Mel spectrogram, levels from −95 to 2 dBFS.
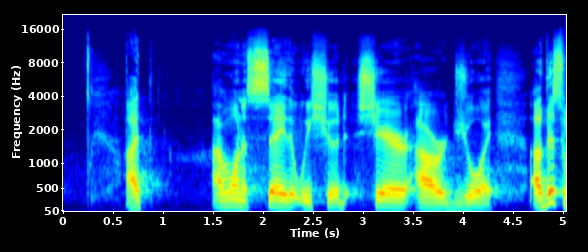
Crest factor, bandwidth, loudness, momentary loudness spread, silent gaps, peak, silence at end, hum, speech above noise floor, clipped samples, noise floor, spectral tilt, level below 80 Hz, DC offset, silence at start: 18 dB; 15 kHz; -30 LUFS; 11 LU; none; -12 dBFS; 0 s; none; 40 dB; under 0.1%; -69 dBFS; -2 dB/octave; under -90 dBFS; under 0.1%; 0.65 s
